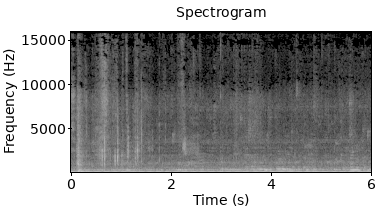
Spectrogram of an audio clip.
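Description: Paper rustling and a few soft clicks as a picture-book page is turned and handled, over a steady low hum.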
